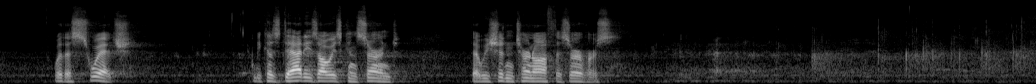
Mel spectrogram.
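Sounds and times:
speech: 0:00.6 - 0:01.4, 0:02.5 - 0:04.1, 0:04.7 - 0:06.3
laughter: 0:06.4 - 0:09.8
audience applause: 0:07.7 - 0:10.3.

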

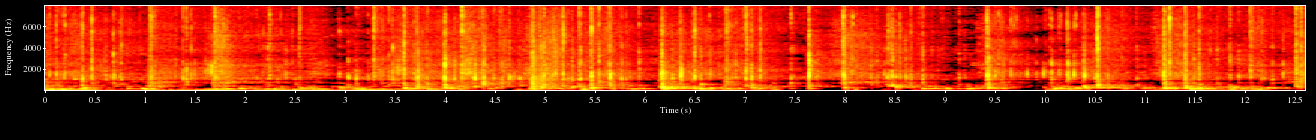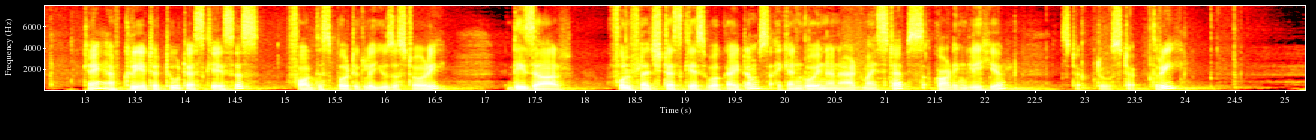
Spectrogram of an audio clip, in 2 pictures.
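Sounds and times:
typing on a computer keyboard: 0:00.0 - 0:13.8, 0:20.7 - 0:24.9
speech: 0:13.0 - 0:24.1.

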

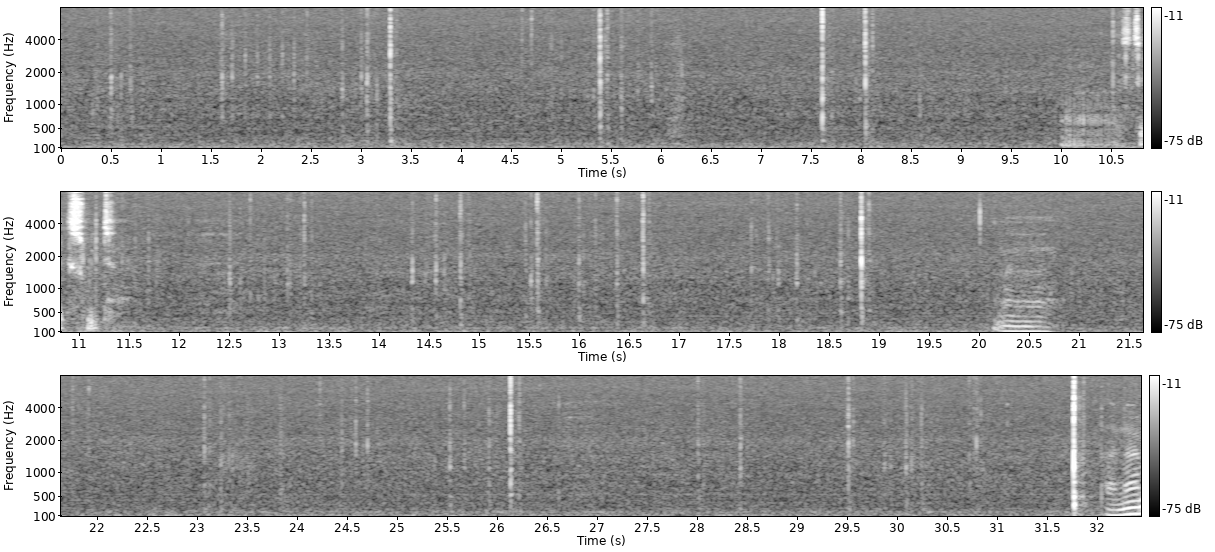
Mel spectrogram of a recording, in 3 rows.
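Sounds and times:
steady hiss: 0:00.0 - 0:32.4
typing on a computer keyboard: 0:00.3 - 0:00.8, 0:01.6 - 0:03.4, 0:04.6 - 0:06.0, 0:12.4 - 0:13.4, 0:14.3 - 0:16.8, 0:17.7 - 0:19.0, 0:23.0 - 0:23.4, 0:24.2 - 0:24.8, 0:25.5 - 0:26.3, 0:29.5 - 0:30.9
speech: 0:10.7 - 0:11.5.

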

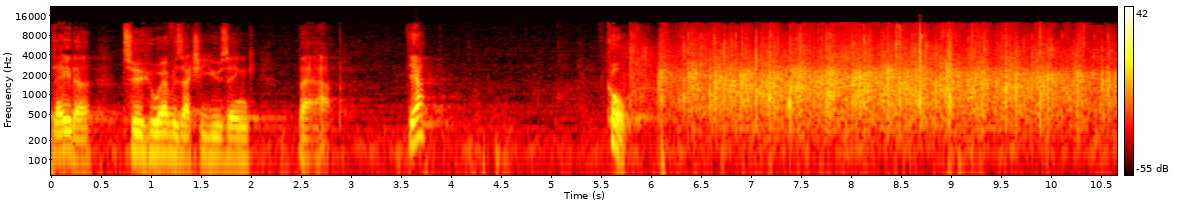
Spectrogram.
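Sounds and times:
speech: 0:00.0 - 0:03.0, 0:03.6 - 0:03.9, 0:05.6 - 0:06.2
spontaneous audience applause: 0:06.0 - 0:10.6.

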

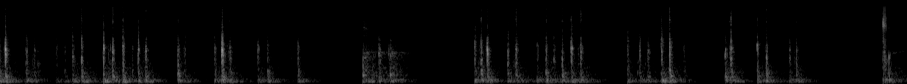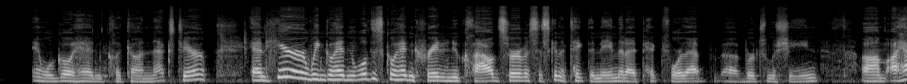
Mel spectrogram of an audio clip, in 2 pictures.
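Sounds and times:
typing a password on a computer keyboard: 0:00.0 - 0:04.2, 0:04.8 - 0:08.2
speech: 0:09.4 - 0:18.1.

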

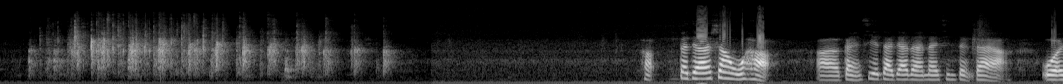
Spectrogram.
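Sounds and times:
audience applause: 0:00.3 - 0:04.1
speech: 0:06.4 - 0:10.6.

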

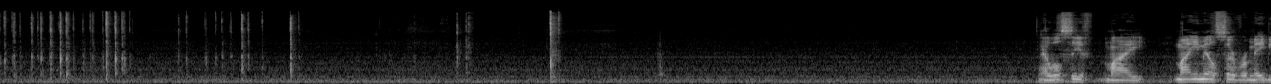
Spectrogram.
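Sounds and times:
computer keyboard keystrokes typing a web address: 0:00.0 - 0:03.0
low hum: 0:00.0 - 0:12.6
speech: 0:10.4 - 0:12.6.

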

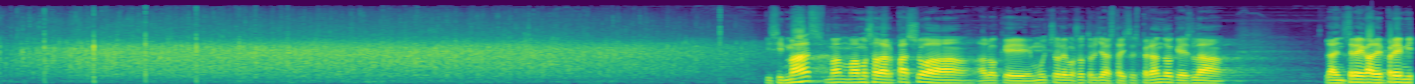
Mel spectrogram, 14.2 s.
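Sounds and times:
large audience applause for the partners at an awards event: 0:00.0 - 0:07.9
speech: 0:07.7 - 0:12.6, 0:13.3 - 0:14.1.

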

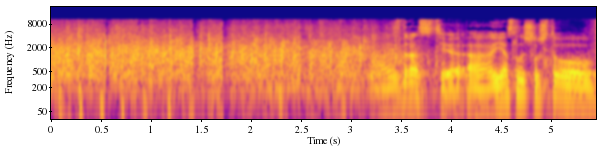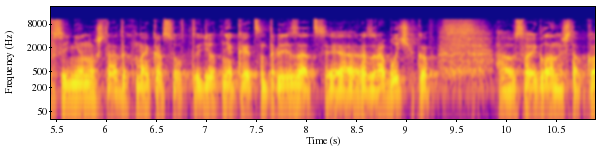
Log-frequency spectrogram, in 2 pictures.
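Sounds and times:
audience applause at a Microsoft Imagine Cup event: 0:00.0 - 0:03.8
speech: 0:03.5 - 0:10.8.

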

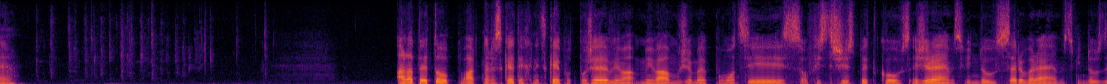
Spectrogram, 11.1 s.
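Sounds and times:
speech: 0:00.0 - 0:00.2, 0:04.0 - 0:11.0
typing a chat message on a computer keyboard: 0:00.2 - 0:02.8.

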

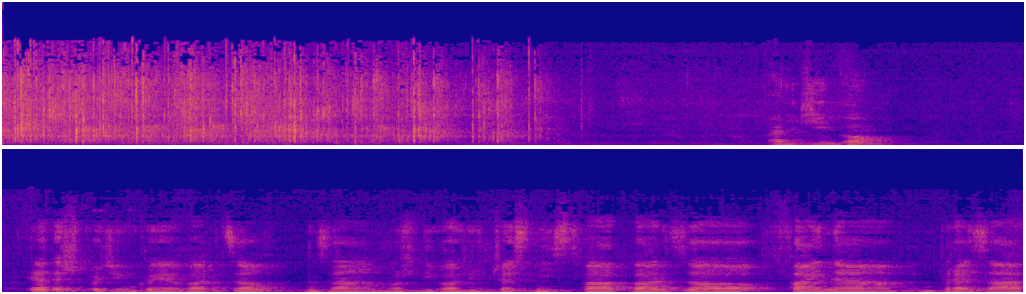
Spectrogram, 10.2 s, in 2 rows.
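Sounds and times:
applause: 0:00.0 - 0:03.0
speech: 0:03.8 - 0:04.6, 0:05.2 - 0:10.2.

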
